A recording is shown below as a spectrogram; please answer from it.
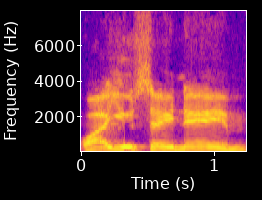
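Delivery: put-on caveman voice. Retelling a scene where Kong answers Godzilla, in Kong caveman voice. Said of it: "Why does he sound like a caveman?".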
